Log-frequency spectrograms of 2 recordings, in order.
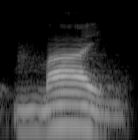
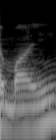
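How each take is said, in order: First: "maim" said slowly, stress on the first syllable "ma"; teacher gives the right "maim", first syllable stressed, drawn out; correct stress demo. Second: "maim" with the stress pushed onto the final "im"; teacher shows the wrong way to say "maim", stress at the end; wrong stress demo. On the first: Teacher to students, slow correct stressed demo. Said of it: "mas é maim". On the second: Teacher to students, demoing wrong stress. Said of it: "não é maim". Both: Shown as a demonstration.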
